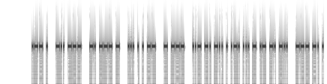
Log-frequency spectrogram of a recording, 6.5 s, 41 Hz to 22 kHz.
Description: Morse code, heard as a keyed tone, about 51 wpm, 700 Hz. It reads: WE DO NOT SEEM TO UNDERSTAND ONE
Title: Sentences from Top 1000 Words - Review Part 1 - 50wpm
